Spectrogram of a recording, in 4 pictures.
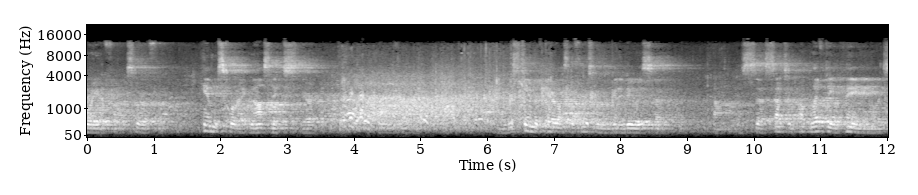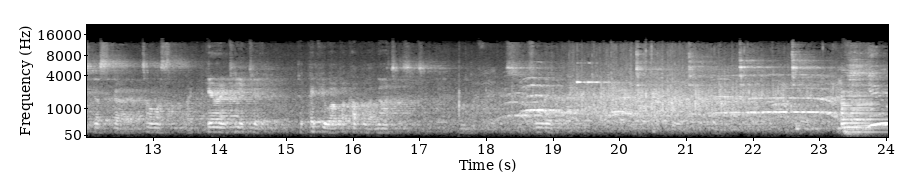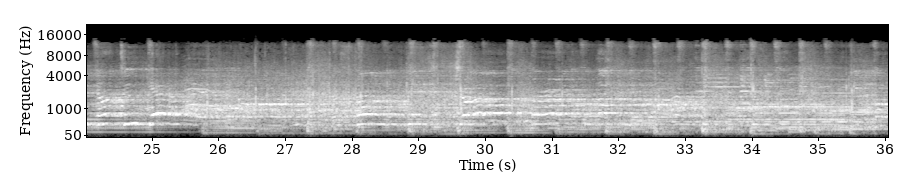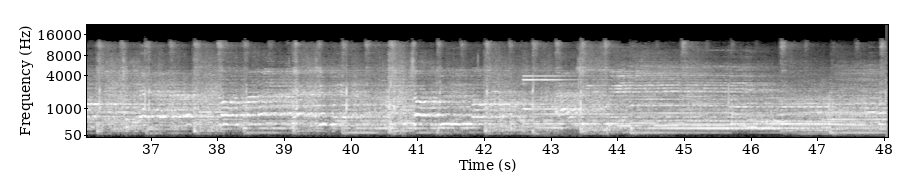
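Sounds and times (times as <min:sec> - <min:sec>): audience applauding: 0:03.8 - 0:08.2, 0:18.6 - 0:23.5, 0:25.2 - 0:41.4
grand piano: 0:20.2 - 0:48.0
woman singing: 0:23.5 - 0:46.9
band with steady beat: 0:25.9 - 0:48.0.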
